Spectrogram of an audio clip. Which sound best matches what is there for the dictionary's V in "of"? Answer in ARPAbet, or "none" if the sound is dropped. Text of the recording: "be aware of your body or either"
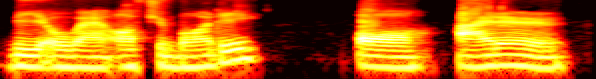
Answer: F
